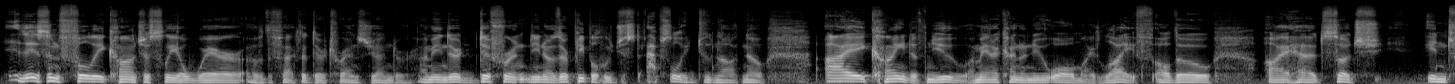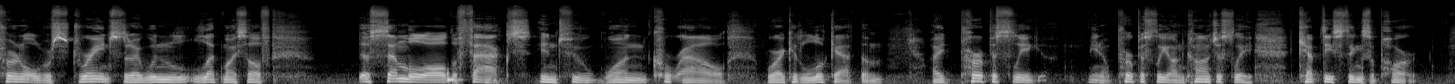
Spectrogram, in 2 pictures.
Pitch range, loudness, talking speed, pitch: 100-120 Hz, -21 LUFS, 150 wpm, 110 Hz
